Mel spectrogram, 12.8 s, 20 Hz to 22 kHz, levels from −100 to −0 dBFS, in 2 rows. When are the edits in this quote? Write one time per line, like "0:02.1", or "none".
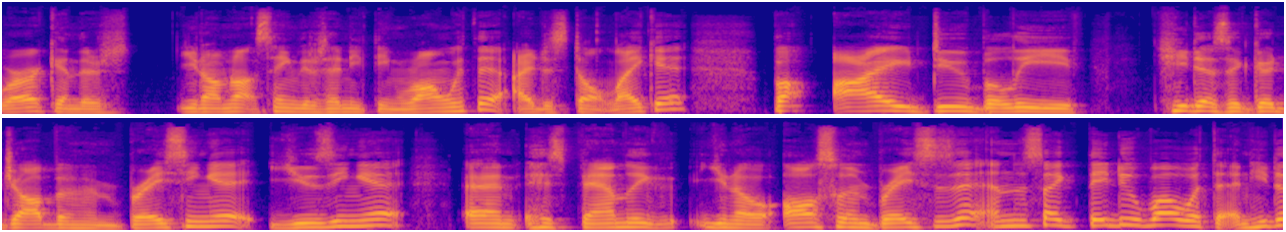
none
